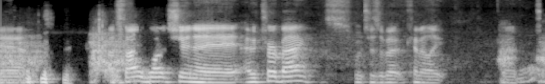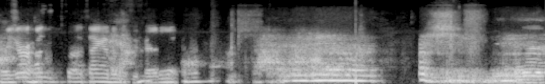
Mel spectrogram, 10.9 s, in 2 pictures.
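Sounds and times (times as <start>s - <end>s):
dogs growling while play-fighting: 0.0s - 1.5s, 5.0s - 10.9s
speech: 0.2s - 10.9s.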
